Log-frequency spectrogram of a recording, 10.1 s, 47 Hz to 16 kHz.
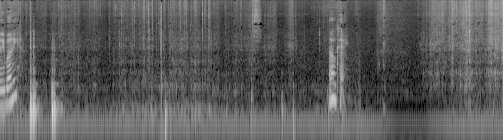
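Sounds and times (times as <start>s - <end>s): soft knocks and scrapes: 0.5s - 6.1s.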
